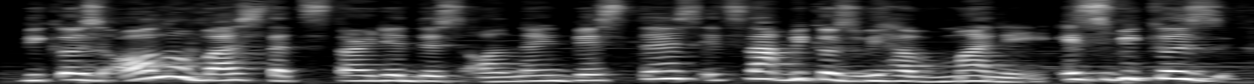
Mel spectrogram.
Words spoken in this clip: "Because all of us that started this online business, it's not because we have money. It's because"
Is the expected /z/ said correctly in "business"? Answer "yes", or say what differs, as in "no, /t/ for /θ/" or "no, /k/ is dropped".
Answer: no, /s/ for /z/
